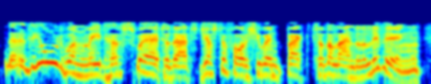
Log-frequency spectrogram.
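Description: A male narrator voicing a small, fierce, excitable fairy clan chief with a Scottish accent, high, loud and flustered. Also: fairly quick, slightly rough, no room sound, muffled recording, heavily acted.

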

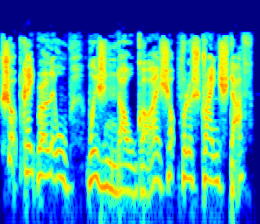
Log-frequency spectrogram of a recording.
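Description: A man voicing a skinny, stubborn old barbarian hero in an audiobook, with gruff, blunt speech. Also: sits high, lively intonation, measured pace, sharp tone, no room sound, pitched above the performer's own voice, exaggerated voice. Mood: curious, knowing.

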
